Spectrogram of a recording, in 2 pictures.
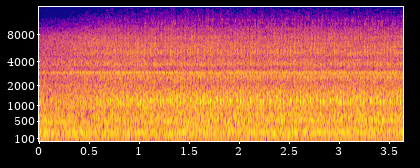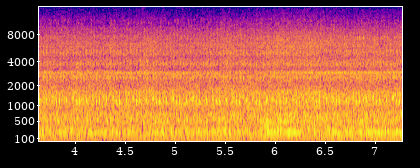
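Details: Bus GAL WVN49 on route 89, diesel idling: rough, raspy puffing pulse about two and a half beats a second over the rumble, from an exhaust leak.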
